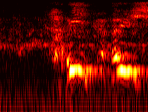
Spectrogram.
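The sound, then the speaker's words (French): Water running from a tap makes a steady splashing hiss, with a child's babbling voice and light chuckles mixed in over the flow. “Alors, le robinet, alors. Arrête le robinet, maintenant. Laisse-le.”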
